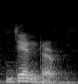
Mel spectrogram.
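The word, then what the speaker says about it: gender: अगला एग्जाम्पल देखिए जेंडर, जेंडर इस इंग्लिश वर्ड में भी जी के बाद है ई, जी के बाद ई है, इसलिए रूल के अनुसार जी का उच्चारण होगा ज, इसलिए सही उच्चारण होगा जेंडर, जेंडर।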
